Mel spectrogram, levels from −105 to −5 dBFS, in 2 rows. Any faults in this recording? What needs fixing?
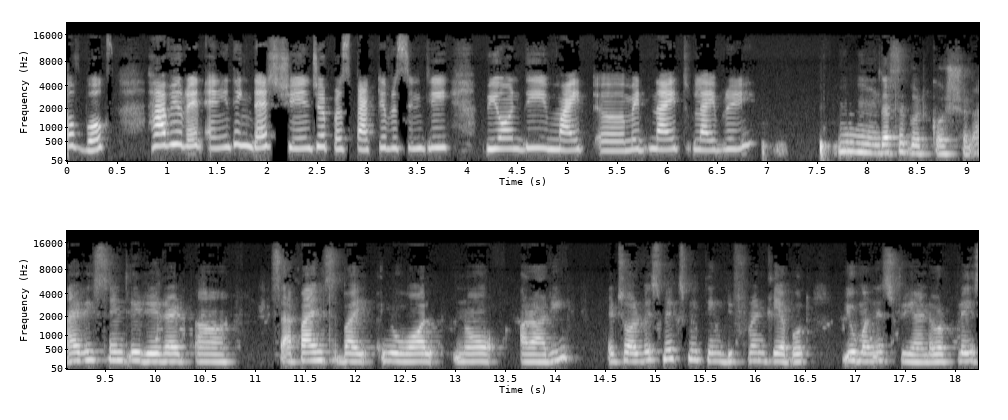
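Echo leak at 10.01–10.39 s, 10.77–11.24 s, 15.01–15.07 s, 15.79–15.84 s, 17.34–17.43 s and 17.98–18.05 s: a faint, delayed copy of the speech trails in about 463 ms behind the original, roughly 20 dB down in the first burst and about 30 to 35 dB down elsewhere. This is likely a far-end loudspeaker whose sound reached its microphone and slipped past an echo canceller that had not fully converged. To prevent it, the far end should use a headset or give its echo canceller stronger residual-echo suppression.

Speech suppressed in double talk at 12.35–12.42 s: the voice briefly sinks by about 25 dB for roughly 70 ms, a short bite taken out of the speech. The likely cause is both sides talking at once, with the echo canceller mistaking the local talker for loudspeaker echo and pulling the whole signal down. To prevent it, the canceller's double-talk detection should be tuned so it holds back attenuation when near-end speech is present.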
